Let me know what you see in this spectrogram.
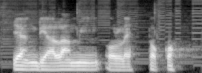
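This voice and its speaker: Music plays behind a man whose speech is very slow. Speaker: junior high school teacher. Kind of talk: educational lesson narration.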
